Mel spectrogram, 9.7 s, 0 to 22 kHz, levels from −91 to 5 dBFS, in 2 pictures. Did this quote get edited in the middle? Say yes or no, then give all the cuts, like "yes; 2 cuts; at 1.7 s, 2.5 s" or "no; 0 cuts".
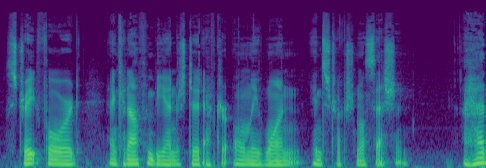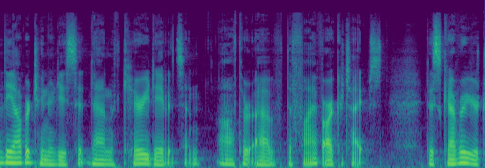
yes; 2 cuts; at 2.0 s, 4.5 s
